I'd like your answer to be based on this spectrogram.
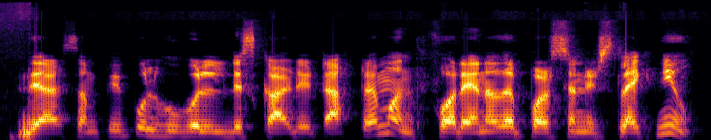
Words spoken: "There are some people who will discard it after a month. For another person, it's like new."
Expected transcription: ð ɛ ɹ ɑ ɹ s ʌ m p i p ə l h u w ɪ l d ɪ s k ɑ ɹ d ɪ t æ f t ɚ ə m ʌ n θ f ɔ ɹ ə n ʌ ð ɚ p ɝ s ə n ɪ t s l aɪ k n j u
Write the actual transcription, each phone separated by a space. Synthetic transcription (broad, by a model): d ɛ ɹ ɑ ɹ s ʌ m p i p ə l h u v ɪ l d ɪ s k ɑ ɹ d ɪ t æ f t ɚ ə m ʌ n t f ɔ ɹ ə n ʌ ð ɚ p ɝ s ə n ɪ t s l aɪ k n j u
